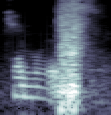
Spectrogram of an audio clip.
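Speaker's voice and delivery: usual speaking voice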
